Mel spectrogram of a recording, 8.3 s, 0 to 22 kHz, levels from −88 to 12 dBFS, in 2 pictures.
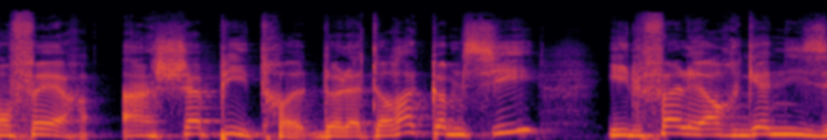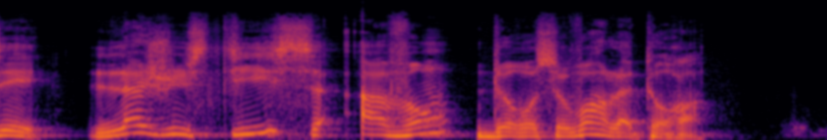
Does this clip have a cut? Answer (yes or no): no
